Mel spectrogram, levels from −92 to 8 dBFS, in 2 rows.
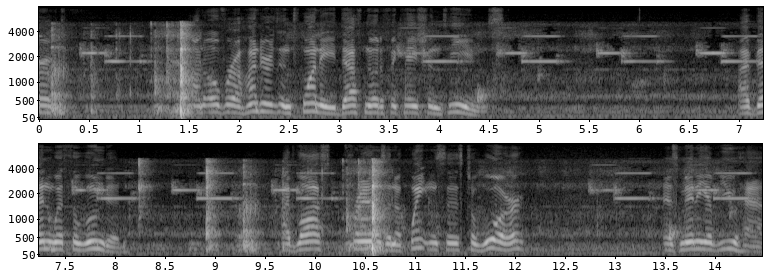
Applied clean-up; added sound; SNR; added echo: none; Doorbell; 2 dB; none.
